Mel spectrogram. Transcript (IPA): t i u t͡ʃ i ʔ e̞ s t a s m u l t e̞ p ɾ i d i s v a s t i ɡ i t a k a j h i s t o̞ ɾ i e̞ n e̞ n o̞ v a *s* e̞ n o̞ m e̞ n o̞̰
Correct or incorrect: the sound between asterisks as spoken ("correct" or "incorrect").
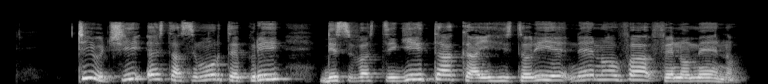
incorrect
